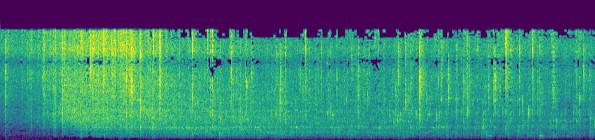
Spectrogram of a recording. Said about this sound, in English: Right, okay, so chopped tomatoes in.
